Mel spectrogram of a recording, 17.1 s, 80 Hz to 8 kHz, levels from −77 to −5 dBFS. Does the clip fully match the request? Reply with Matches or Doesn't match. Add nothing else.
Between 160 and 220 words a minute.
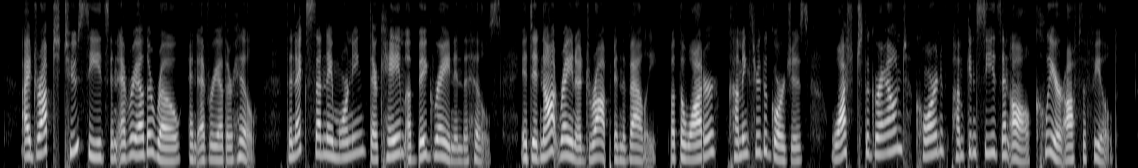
Matches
